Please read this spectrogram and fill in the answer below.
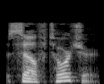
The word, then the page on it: self-torture: British English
